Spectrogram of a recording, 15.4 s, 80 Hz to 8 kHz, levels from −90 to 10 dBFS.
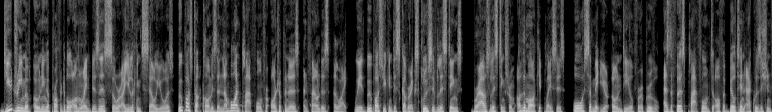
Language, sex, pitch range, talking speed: English, male, 120-150 Hz, 210 wpm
